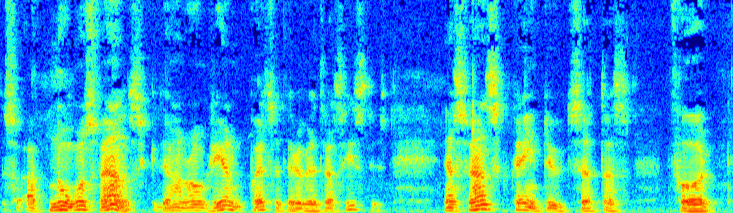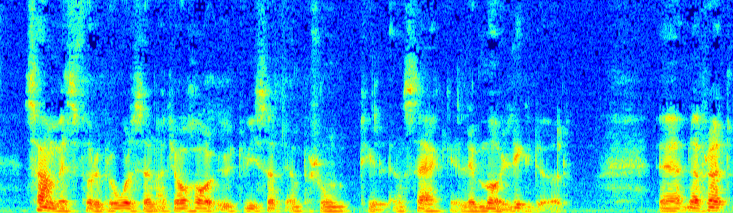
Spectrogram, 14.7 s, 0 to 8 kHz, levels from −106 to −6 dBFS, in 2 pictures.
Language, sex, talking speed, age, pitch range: Swedish, male, 150 wpm, 60-79, 85-120 Hz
